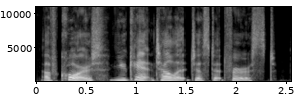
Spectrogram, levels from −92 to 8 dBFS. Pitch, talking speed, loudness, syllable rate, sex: 220 Hz, 210 wpm, -18 LUFS, 4.4 syllables/s, female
